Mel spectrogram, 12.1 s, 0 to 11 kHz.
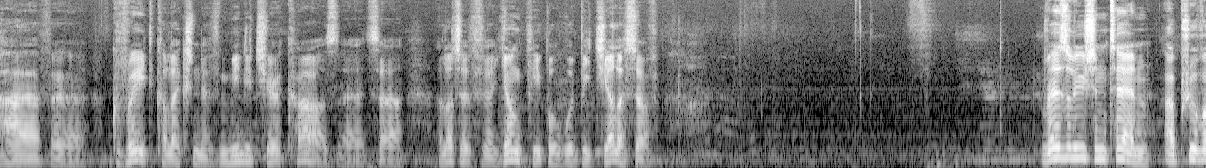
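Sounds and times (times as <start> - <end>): soft clicks: 8.5 - 8.8.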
